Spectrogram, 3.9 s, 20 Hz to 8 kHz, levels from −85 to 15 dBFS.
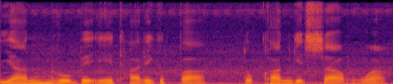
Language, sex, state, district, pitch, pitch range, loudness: Garo, male, Meghalaya, West Garo Hills, 100 Hz, 95-110 Hz, -17 LUFS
